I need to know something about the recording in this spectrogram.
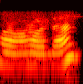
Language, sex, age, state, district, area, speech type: Kannada, female, 18-30, Karnataka, Chitradurga, rural, conversation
